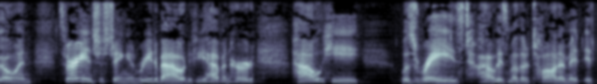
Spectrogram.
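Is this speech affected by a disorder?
No.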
